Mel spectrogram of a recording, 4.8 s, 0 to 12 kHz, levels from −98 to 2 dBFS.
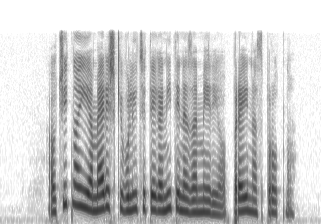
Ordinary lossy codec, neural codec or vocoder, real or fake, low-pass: none; none; real; 7.2 kHz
